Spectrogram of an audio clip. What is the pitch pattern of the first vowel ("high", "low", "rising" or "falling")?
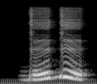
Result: rising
